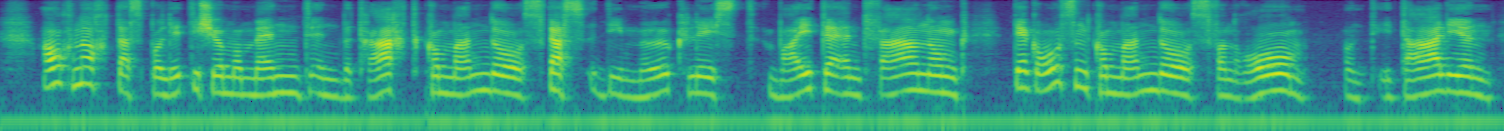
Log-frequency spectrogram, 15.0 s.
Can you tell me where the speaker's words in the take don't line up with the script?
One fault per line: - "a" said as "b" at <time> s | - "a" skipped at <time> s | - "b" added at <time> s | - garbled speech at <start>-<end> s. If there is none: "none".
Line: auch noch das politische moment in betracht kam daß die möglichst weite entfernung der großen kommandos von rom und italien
- "kam" said as "kommandos" at 4.2 s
